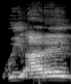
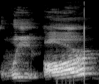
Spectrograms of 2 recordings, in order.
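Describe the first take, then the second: First: The final e of 'are' is pronounced. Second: The final e of 'are' is silent. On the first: The speaker calls it wrong. "don't say we are" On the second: The speaker calls it right. "all these e's are silent"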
